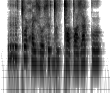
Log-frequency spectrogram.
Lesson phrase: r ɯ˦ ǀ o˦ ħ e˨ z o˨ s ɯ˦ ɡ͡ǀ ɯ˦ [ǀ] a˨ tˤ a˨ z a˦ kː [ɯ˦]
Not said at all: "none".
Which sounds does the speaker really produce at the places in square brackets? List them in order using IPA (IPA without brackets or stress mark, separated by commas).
ǀ, ʊ˦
